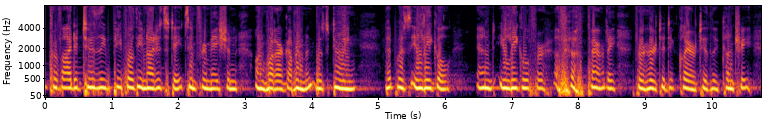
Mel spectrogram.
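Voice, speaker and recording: An elderly woman makes halting remarks at a public meeting, often searching for words. Her voice is fairly high and very soft-edged, and it rings in a large reverberant hall. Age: 70s. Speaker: audience member at a community meeting. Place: large synagogue hall, indoors. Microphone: handheld microphone. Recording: reverberant hall PA, muffled top end.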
